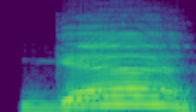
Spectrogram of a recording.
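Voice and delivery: गे held long on its final vowel; drawn-out syllable. Shown as a demonstration. Teacher testing pupils on the end sound, गे drawn out. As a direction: stretch गे out evenly. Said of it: "किसका sound है बच्चों".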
